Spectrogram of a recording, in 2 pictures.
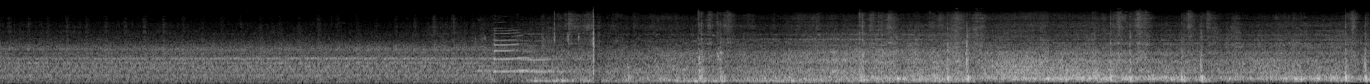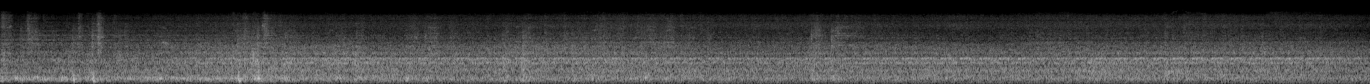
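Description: A diesel multiple unit passenger train passing close by. Its engine and wheels build to a loud rumble with repeated clicking over rail joints from about six to sixteen seconds, after a brief horn note about five seconds in. A steady hum from idling EMD diesel locomotives lies underneath.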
